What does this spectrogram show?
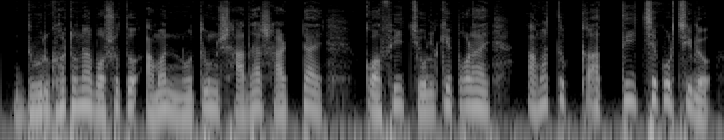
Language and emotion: Bengali, sad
